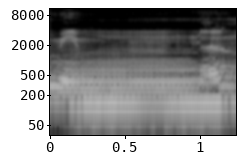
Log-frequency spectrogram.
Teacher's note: Mim tasdid hukumnya gunah didengungkan dua harakat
